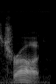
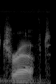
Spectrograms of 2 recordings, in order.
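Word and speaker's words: draught: See, I always thought it was drought. I guess I didn't realize it was draft. So if it's draft, why don't they spell it draft, man?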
